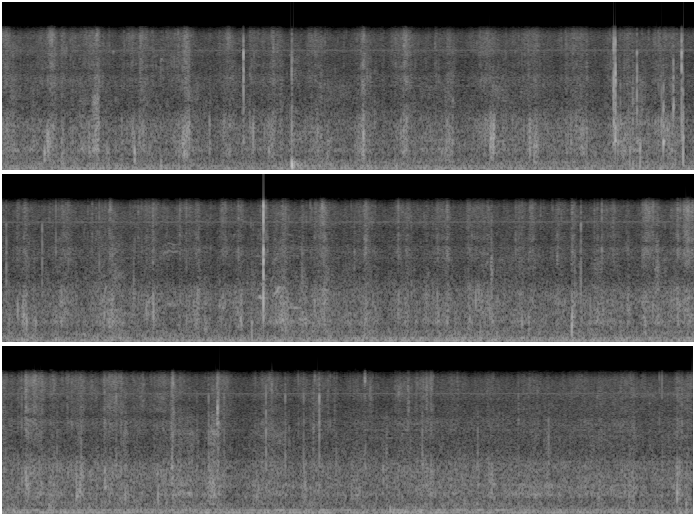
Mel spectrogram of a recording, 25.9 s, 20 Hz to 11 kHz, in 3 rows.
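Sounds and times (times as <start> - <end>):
footsteps through grass: 0.0 - 25.9.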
